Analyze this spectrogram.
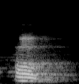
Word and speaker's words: of: La diferencia en la pronunciación es que el primero, y el que vamos a ver, se pronuncia como si tuviera una B corta. Of. Y mientras que el que tiene doble F se pronuncia como si fuera una F. Of.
